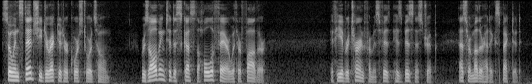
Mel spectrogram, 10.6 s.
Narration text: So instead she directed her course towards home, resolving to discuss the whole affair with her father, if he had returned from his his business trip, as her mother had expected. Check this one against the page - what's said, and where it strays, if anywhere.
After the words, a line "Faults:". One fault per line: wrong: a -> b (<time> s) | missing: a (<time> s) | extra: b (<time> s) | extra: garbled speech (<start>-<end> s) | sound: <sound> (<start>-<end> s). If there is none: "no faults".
So instead she directed her course towards home, resolving to discuss the whole affair with her father, if he had returned from his his business trip, as her mother had expected.
Faults:
no faults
